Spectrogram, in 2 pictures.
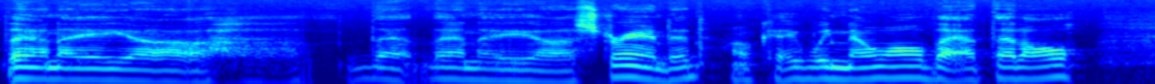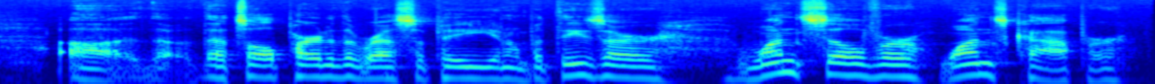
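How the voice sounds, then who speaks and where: A man's voice: medium pitch, fairly even intonation, takes it slowly, a little mellow. A man hosting an audio channel, talking casually to his listeners in a rambling way, often restarting sentences mid-thought.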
